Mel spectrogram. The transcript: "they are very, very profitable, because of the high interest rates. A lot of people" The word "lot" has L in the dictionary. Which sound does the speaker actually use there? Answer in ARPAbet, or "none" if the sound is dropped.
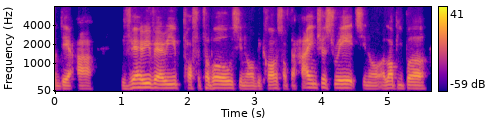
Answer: N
